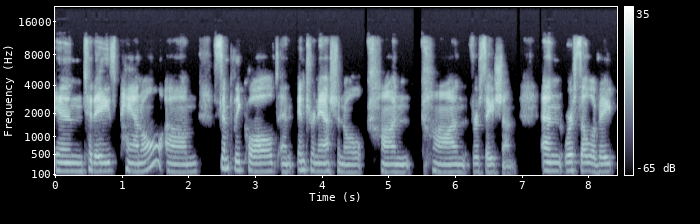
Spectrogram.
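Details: Adult man from the Netherlands who stutters, at times severely, and still finds his stutter hard to accept; long pauses between words suggesting blocks; stuttering.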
